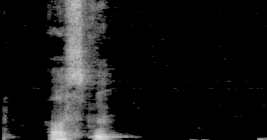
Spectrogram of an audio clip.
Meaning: definite singular of åst
- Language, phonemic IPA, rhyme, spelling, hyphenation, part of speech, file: Norwegian Bokmål, /ˈɔstn̩/, -ɔstn̩, åsten, åst‧en, noun, Nb-åsten.ogg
